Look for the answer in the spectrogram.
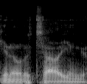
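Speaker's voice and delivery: ordinary talk, nothing marked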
